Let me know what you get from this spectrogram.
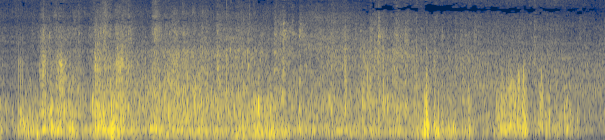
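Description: Distant train approaching, its rumble and wheel noise rising and falling in irregular surges, mixed with wind gusting on the microphone.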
